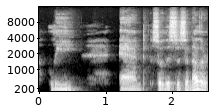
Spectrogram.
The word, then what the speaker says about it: 離: side is another character that's also pronounced Li.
